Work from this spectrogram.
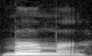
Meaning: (noun) 1. Any low, indistinct sound, like that of running water 2. Soft indistinct speech 3. The sound made by any condition which produces a noisy, or turbulent, flow of blood through the heart
- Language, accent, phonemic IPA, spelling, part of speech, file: English, US, /ˈmɝ.mɚ/, murmur, noun / verb, En-us-murmur.ogg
